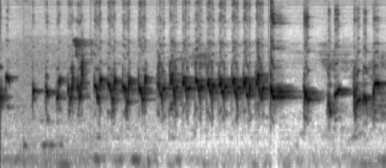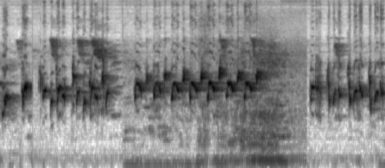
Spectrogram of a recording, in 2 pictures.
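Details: Energetic nonstop bulbul song meant to coax other sooty-headed bulbuls into singing: quick strings of sharp, bouncing notes in several bursts with short gaps, and a soft rustling noise late on.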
